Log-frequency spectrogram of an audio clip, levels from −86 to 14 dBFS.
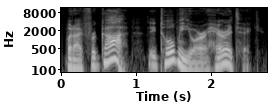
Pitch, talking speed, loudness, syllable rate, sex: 130 Hz, 195 wpm, -18 LUFS, 5.9 syllables/s, male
